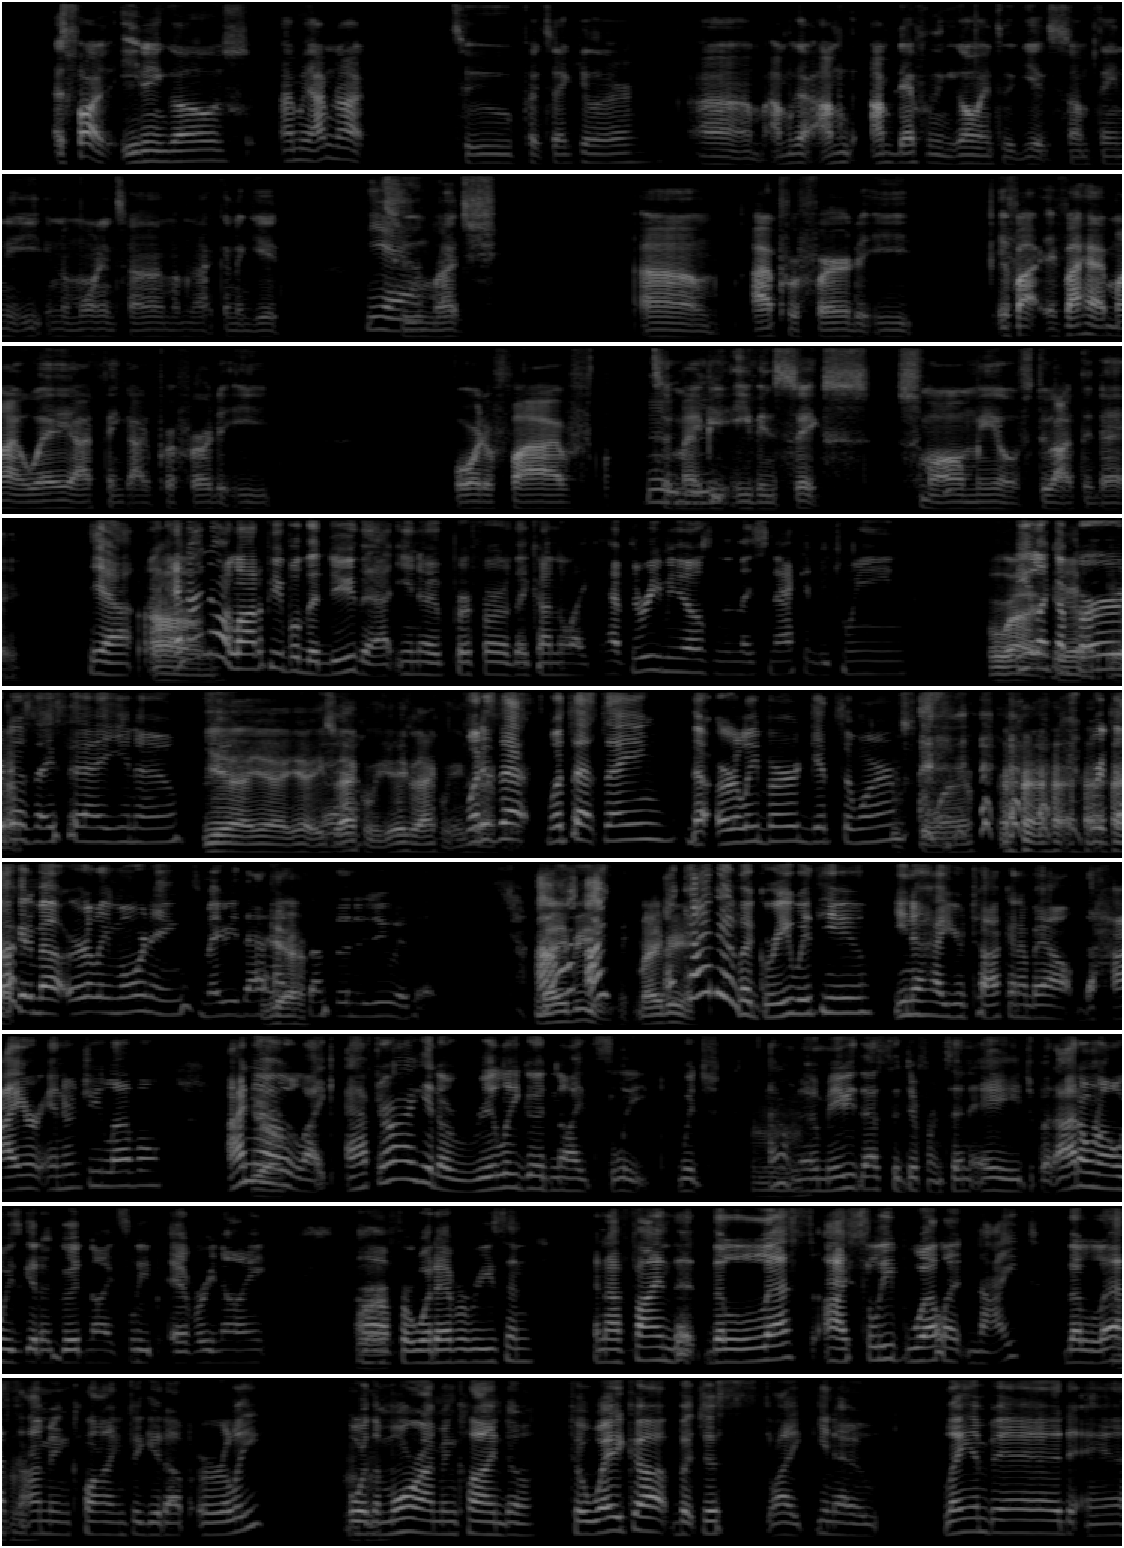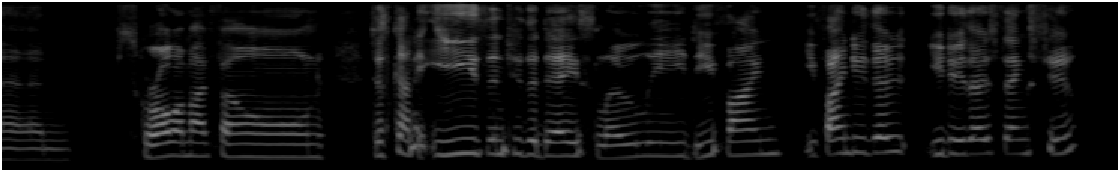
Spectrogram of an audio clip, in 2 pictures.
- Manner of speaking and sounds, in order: other noise; laugh; laughing while speaking: "Yeah"; other background noise; stressed: "ease"
- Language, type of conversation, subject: English, unstructured, How do your daily routines change depending on whether you prefer mornings or nights?
- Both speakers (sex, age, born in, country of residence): female, 60-64, United States, United States; male, 30-34, United States, United States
